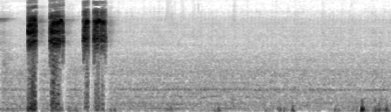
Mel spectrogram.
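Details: Black francolin, called Sindhi or kala teetar, giving four loud, harsh grating notes in two pairs within about a second, followed by quiet with faint low rustles.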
